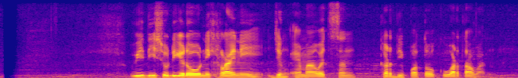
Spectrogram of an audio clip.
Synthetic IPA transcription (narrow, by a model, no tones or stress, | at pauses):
widisudiɾoniklajnid͡ʒɨŋʔɛ̰mawɛt̪̚sən | kərd̪ipɔt̪ɔkuwart̪awa̰n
